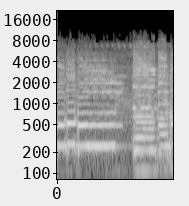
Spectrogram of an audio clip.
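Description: Instrumental music: a plucked string instrument plays a melody of held notes. The sound dips briefly about a second and a half in, then new notes begin.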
